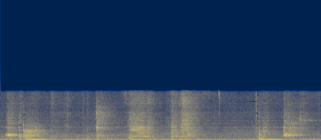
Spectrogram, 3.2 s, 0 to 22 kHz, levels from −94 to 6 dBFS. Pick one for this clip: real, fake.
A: fake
